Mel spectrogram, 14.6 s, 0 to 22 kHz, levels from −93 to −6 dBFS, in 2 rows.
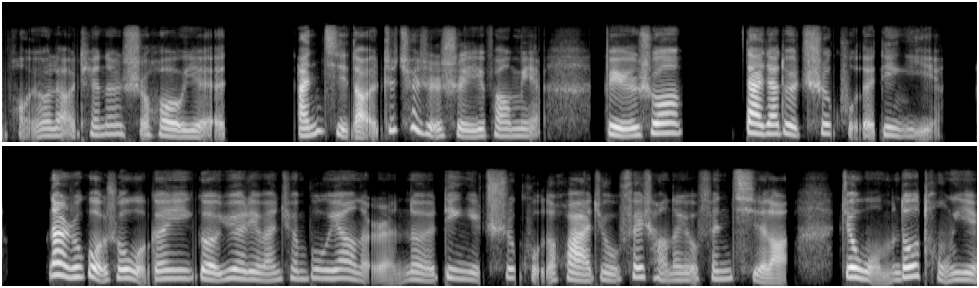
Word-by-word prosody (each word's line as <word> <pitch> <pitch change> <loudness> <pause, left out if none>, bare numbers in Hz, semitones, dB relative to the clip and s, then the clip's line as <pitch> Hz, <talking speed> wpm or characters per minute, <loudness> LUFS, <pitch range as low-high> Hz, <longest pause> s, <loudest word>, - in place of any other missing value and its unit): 朋 - - -13
友 195 +2 -3
聊 205 - -4
天 225 -4 -6
的 245 +1 -5
时 - - -5
候 195 -6 +1
也 170 - -3 0.6
谈 210 +6 +5
及 330 - -3
到， - - +3
这 350 - -4
确 415 +1 -1
实 230 - -2
是 195 - -2
一 185 +3 -1
方 195 -1 -3
面。 195 0 -5 0.5
比 235 -3 +6
如 200 +1 +4
说 275 +4 +4 0.5
大 275 -3 +10
家 255 0 +5
对 255 -3 +2
吃 265 +5 -1
苦 450 - -11
的 - - -2
定 220 -4 -4
义， 190 - -10 0.6
那 335 0 +10
如 275 -1 +2
果 - - +3
说 245 - +1
我 - - -1
跟 230 +1 -1
一 235 -1 -4
个 220 -7 +1
阅 240 +3 0
历 215 -2 -1
完 185 +1 -5
全 225 +1 -9
不 240 0 -5
一 - - -1
样 240 -4 -2
的 - - -7
人， - - -9
那 200 -4 -4
定 235 +4 -5
义 195 - -6
吃 255 - -5
苦 - - -11
的 - - -6
话， 185 -3 +3
就 190 -3 -7
非 275 +7 -1
常 - - -7
地 190 - -6
有 190 - -6
分 225 +1 -8
歧 400 - -4
了。 - - +1 0.4
就 275 -1 +8
我 235 - -1
们 195 - -10
都 275 +2 +6
同 190 - -7
意， 200 -2 -3
230 Hz, 275 characters per minute, -24 LUFS, 195-260 Hz, 0.6 s, 大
